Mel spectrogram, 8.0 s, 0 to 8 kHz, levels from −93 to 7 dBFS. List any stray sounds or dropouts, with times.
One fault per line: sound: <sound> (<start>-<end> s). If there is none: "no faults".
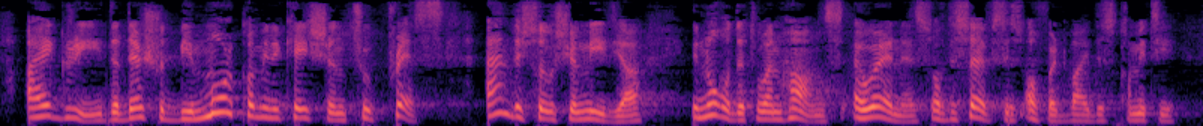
no faults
